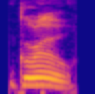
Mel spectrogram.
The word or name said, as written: grew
